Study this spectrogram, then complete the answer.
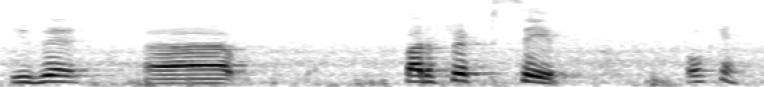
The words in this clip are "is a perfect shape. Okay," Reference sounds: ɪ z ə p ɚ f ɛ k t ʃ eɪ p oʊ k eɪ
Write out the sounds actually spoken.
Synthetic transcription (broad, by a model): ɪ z ə p ɚ f ɛ k t s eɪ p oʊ k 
